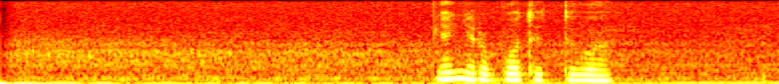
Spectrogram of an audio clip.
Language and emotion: Russian, sad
